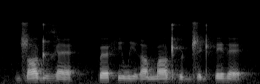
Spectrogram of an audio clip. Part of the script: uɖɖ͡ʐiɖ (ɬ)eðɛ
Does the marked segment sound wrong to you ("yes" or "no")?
yes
